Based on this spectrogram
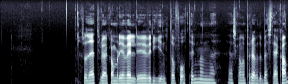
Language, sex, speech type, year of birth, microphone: Norwegian, male, spontaneous, 1986, Sennheiser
